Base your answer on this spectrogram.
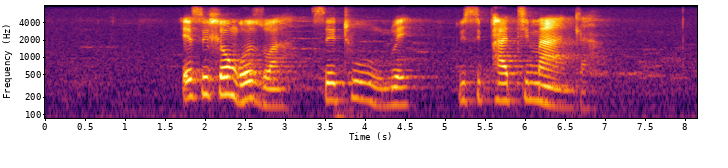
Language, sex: Zulu, female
